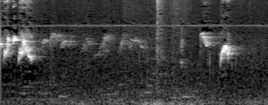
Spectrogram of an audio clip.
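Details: Red-whiskered bulbul in a cage giving Hue-style song: a loud whistled burst at the start, soft quiet warbles, then one sharp rising note near the end over a faint constant whine.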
